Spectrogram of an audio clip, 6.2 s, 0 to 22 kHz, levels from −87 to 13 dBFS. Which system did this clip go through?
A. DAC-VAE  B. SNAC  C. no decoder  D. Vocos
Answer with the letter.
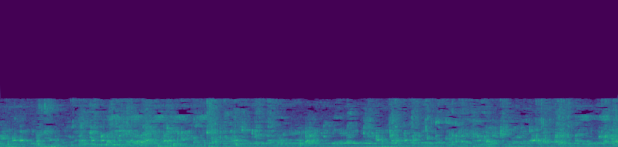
C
